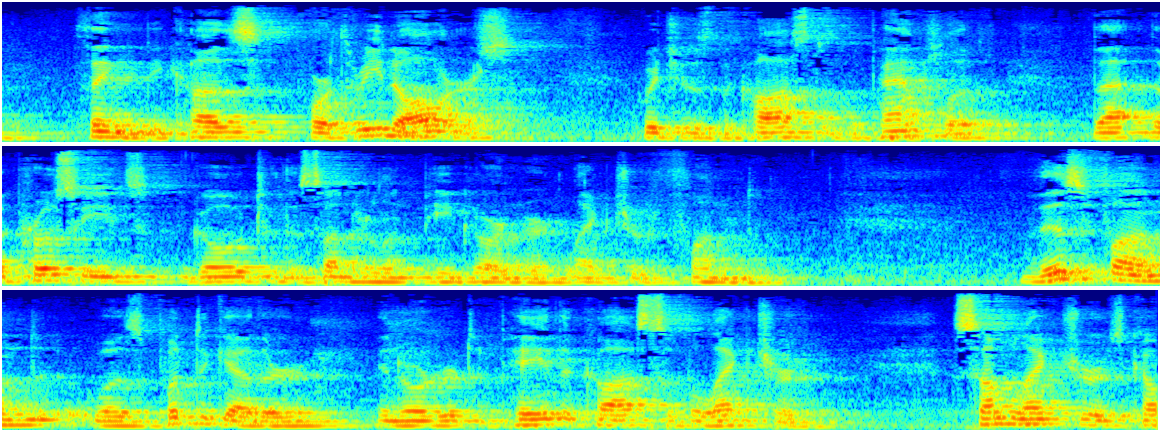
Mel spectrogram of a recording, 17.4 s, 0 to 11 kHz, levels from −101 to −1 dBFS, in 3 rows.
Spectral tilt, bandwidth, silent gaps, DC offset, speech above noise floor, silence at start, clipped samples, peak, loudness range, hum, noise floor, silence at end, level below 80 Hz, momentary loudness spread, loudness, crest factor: -6.5 dB/octave; 10 kHz; none; under 0.1%; 26 dB; 0 s; under 0.1%; -8 dBFS; 4 LU; none; -51 dBFS; 0 s; -54 dBFS; 10 LU; -26 LUFS; 18 dB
